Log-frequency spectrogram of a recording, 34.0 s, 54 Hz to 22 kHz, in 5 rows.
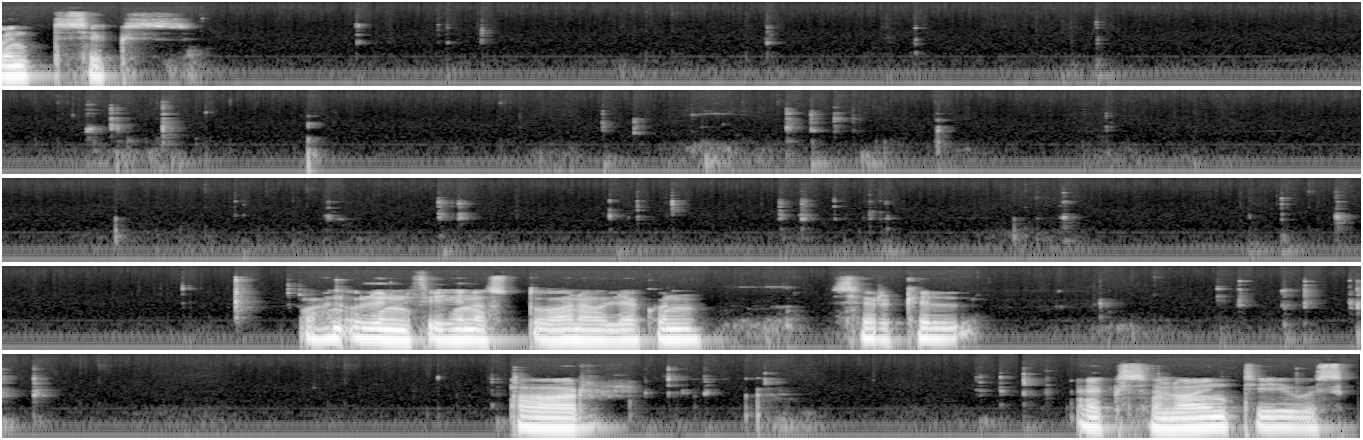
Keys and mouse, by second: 1.8 g, 3.8 g, 7.5 ctrl+middle click, 7.8-9.4 alt+middle drag, 9.8 KP_1, 10.6 ctrl+middle click, 10.9 z, 11.3 ctrl+middle click, 12.3 g, 15.0 ctrl+middle click, 15.8 h, 16.8 ctrl+z, 17.5 g, 20.1 shift+right click, 21.4 Tab, 21.9 shift+a, 26.1-27.4 drag, 28.9 click, 29.7 r, 32.1 r, 33.6 s.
